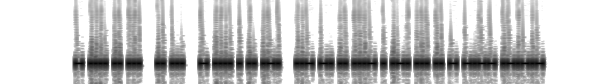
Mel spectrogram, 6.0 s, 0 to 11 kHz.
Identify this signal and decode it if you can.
Morse code, heard as a keyed tone, about 50 wpm, 700 Hz. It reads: THIS IS THEIR UNIVERSITY.
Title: Sentences from Top 1000 Words - Review Part 5 - 50wpm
